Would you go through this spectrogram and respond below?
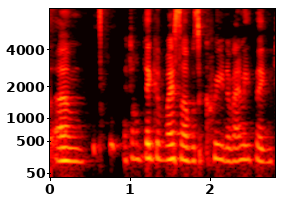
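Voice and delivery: ordinary delivery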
